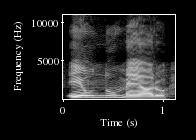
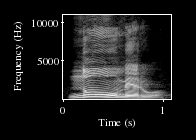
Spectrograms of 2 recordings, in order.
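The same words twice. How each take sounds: First: "Eu numero" with stress on "ME", nu-ME-ro. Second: "Número" said slowly with weight on the first syllable "NÚ"; stressed "Número". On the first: Teacher contrasting the verb with the noun, stressed. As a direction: say "numero" stressing the middle syllable. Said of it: "Eu numero os livros". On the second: Teacher modelling the accented noun for students, slow. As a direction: draw out "Número", hitting "Nú" hard. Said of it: "tem acento agudo no U". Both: Shown as a demonstration.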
